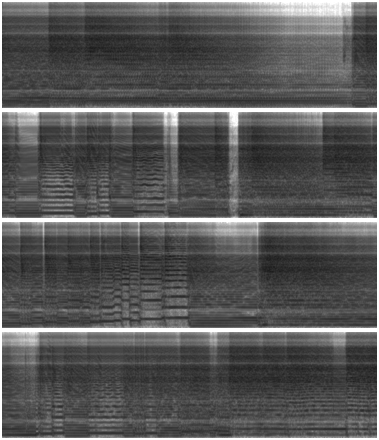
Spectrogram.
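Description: Electric guitar played through a Veri-Tone Beehive drive pedal into a Fender Hot Rod Deluxe amp: distorted chords and riffs in several short passages with brief breaks between them, each at a different setting of the pedal's Buzz (gain) knob.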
